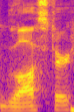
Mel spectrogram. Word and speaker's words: Gloucester: Is that Gloucester? Is that how you pronounce that, Brown? Maine? New Gloucester, yeah.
